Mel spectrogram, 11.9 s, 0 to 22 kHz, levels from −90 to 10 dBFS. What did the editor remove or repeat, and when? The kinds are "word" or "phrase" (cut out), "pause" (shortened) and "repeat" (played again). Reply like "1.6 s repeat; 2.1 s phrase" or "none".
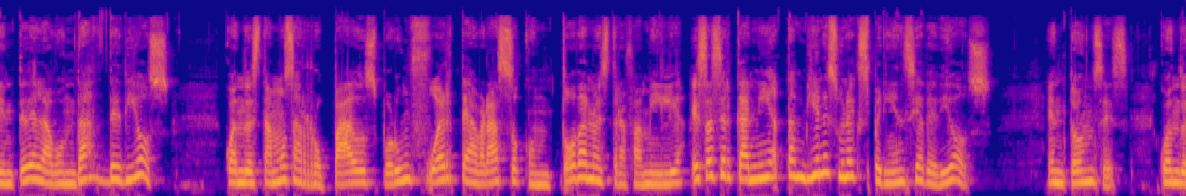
none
